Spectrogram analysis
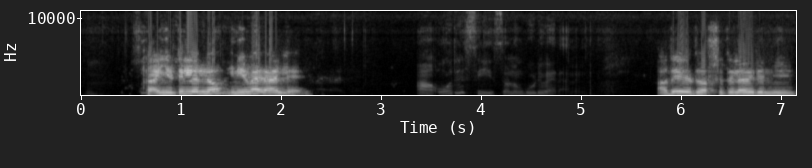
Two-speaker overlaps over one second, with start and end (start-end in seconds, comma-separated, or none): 0.7-2.2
